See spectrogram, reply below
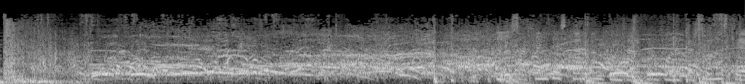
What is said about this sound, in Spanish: frente a ellos con el apoyo de los ciudadanos blancos que observan y vitorean la situación.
